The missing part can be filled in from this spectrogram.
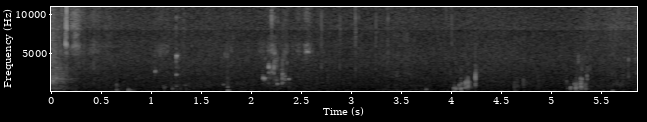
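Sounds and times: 
faint mouth clicks: 4.0s - 5.5s
loud wet gulps of a drink: 4.0s - 5.5s.

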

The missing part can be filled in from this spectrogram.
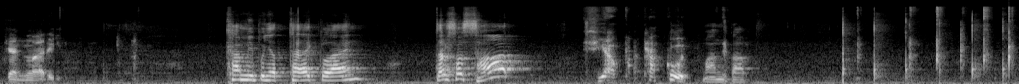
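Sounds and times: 
speech: 0.1s - 0.7s, 2.3s - 3.7s, 4.4s - 5.2s, 5.8s - 7.6s
hand clapping: 8.4s - 10.1s.

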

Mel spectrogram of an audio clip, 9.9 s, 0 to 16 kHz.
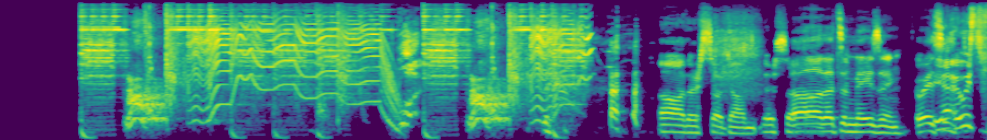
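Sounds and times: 
steady thumping beat: 0.8s - 5.8s
sampled dog bark played at shifting pitches like a melody: 1.2s - 3.6s, 4.6s - 5.6s
laughter: 5.3s - 6.5s
speech: 6.1s - 9.8s.

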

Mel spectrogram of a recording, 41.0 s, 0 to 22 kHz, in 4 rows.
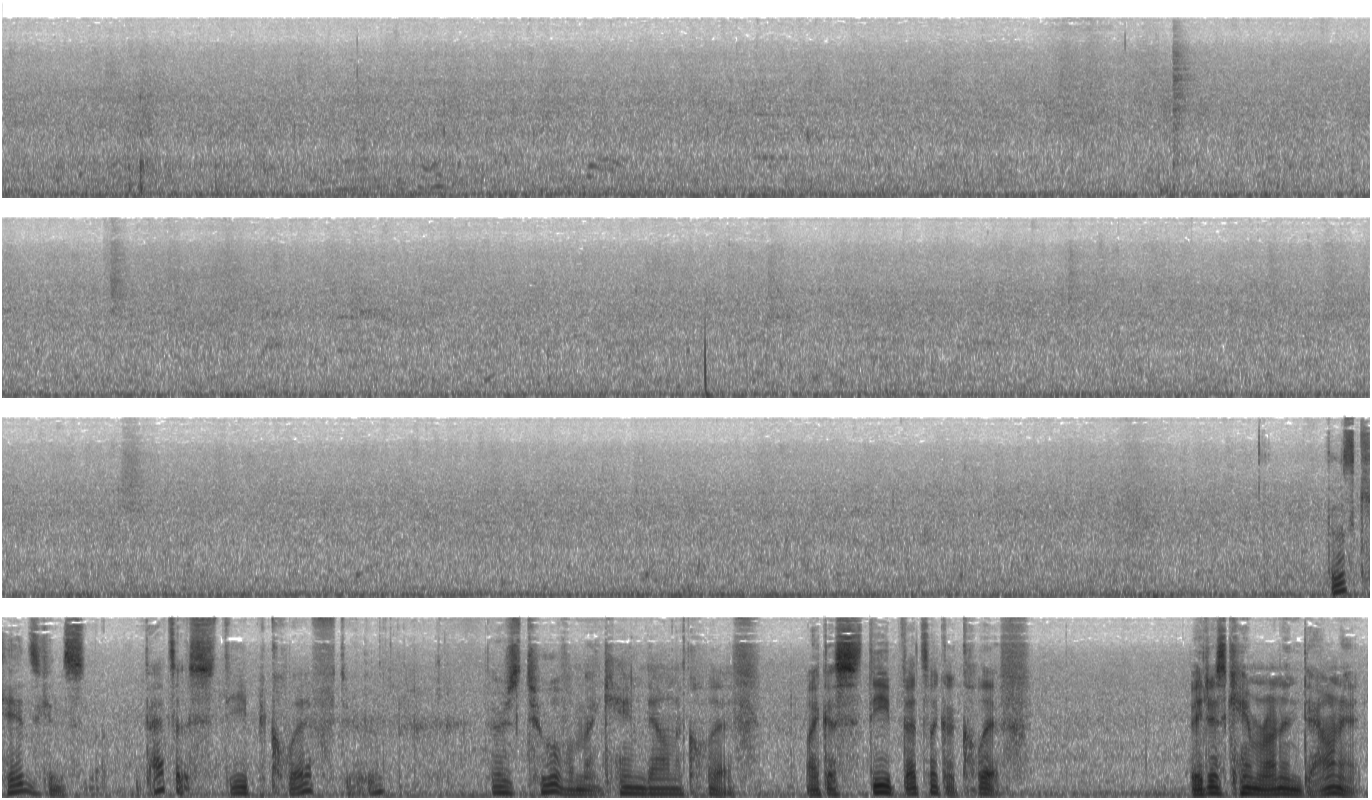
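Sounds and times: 
flowing creek water rushing: 0.0s - 41.0s
faint ticks and bumps: 0.8s - 1.3s
speech: 30.5s - 38.5s, 39.7s - 41.0s.

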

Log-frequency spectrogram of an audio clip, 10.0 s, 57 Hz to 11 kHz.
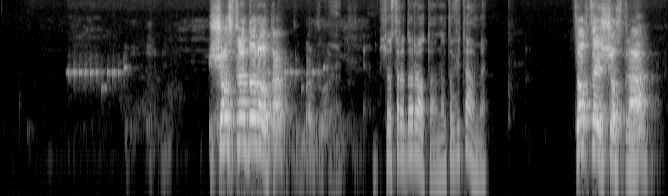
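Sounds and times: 
telephone ringing with a pulsing electronic tone: 1.0s - 2.2s, 3.2s - 5.2s
speech: 3.1s - 5.0s, 5.8s - 7.4s, 8.6s - 9.8s.

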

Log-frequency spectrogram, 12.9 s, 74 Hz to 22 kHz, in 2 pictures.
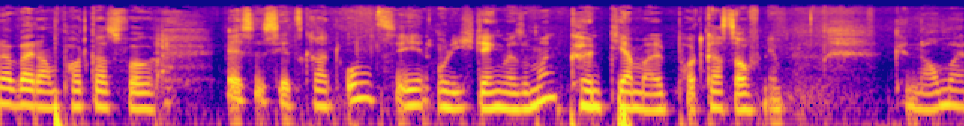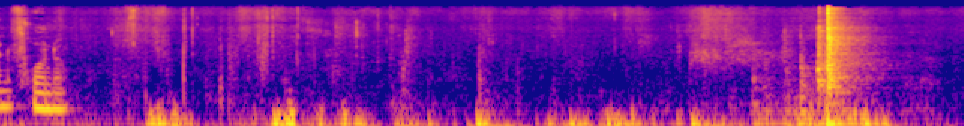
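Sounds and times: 
speech: 0.0s - 7.0s
soft footsteps across a room indoors: 1.8s - 4.4s, 6.4s - 11.8s
door being pushed shut: 11.4s - 12.5s.

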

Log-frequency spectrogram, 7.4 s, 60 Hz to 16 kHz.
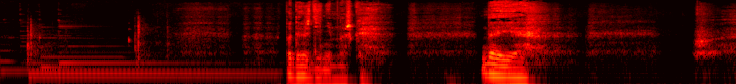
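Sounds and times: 
person panting heavily after climbing a stairway: 1.7s - 2.8s, 3.7s - 7.3s
speech: 2.9s - 3.9s, 4.8s - 5.5s.

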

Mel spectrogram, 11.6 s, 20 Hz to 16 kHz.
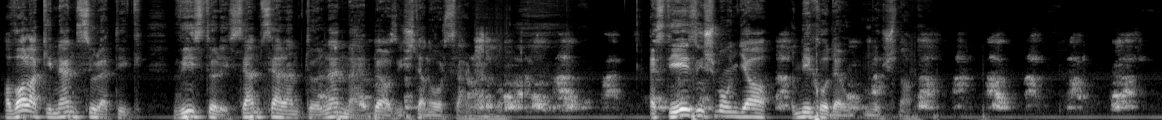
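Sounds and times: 
speech: 0.0s - 9.4s
steady low hum: 0.0s - 11.6s
dog barking: 3.1s - 11.6s.

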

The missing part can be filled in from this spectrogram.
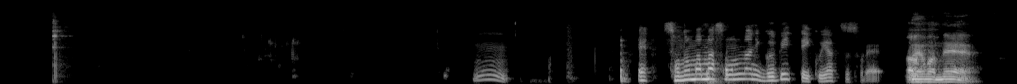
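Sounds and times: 
drinks clinking together in a toast: 0.6s - 0.8s
speech: 4.7s - 5.2s, 6.4s - 9.9s.

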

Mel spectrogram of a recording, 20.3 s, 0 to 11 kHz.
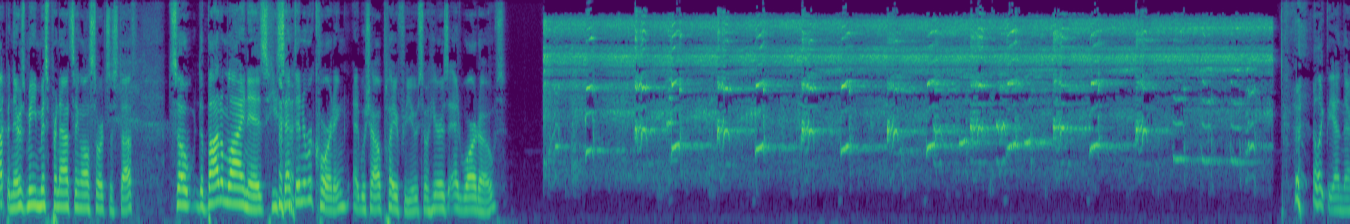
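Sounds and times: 
speech: 0.0s - 7.6s, 19.8s - 20.2s
dense insect-filled hum: 8.2s - 19.1s
gray-necked wood rail cackling calls: 8.2s - 19.1s.

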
